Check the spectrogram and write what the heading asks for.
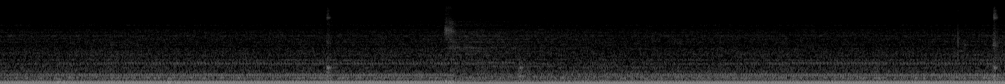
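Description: Steady low hum of background room noise, with two faint ticks around the middle.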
